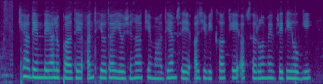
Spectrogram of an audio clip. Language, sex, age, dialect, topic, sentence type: Hindi, female, 56-60, Marwari Dhudhari, banking, statement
